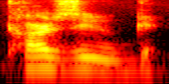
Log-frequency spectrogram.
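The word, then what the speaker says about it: Karzoug: a short loop of car zhuge which is how he's supposed to be pronounced I was done before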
